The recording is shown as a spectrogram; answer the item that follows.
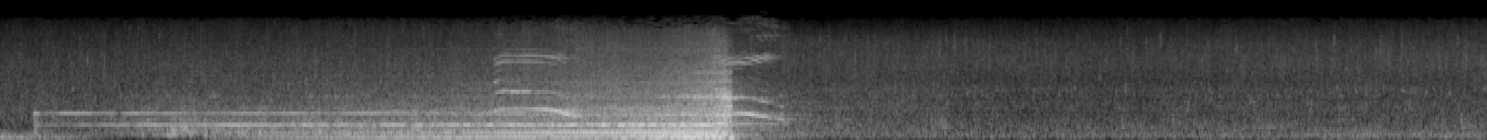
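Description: Trailer score: a steady held drone over a low rumble that swells louder, with short downward-sliding wailing notes near its peak, then cuts off abruptly about seven seconds in. Faint steady rain is left after the cut.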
